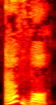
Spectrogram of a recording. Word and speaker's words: avó: Acento agudo, O, que indica uma vogal com som aberto, como em avó. Acento circunflexo, chapéu, que indica uma vogal com som fechado, como em avô.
